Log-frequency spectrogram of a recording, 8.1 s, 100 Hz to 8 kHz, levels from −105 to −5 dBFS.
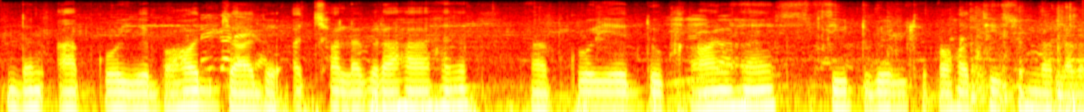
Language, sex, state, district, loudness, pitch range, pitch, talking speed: Hindi, male, Bihar, West Champaran, -15 LUFS, 105-115 Hz, 110 Hz, 135 wpm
